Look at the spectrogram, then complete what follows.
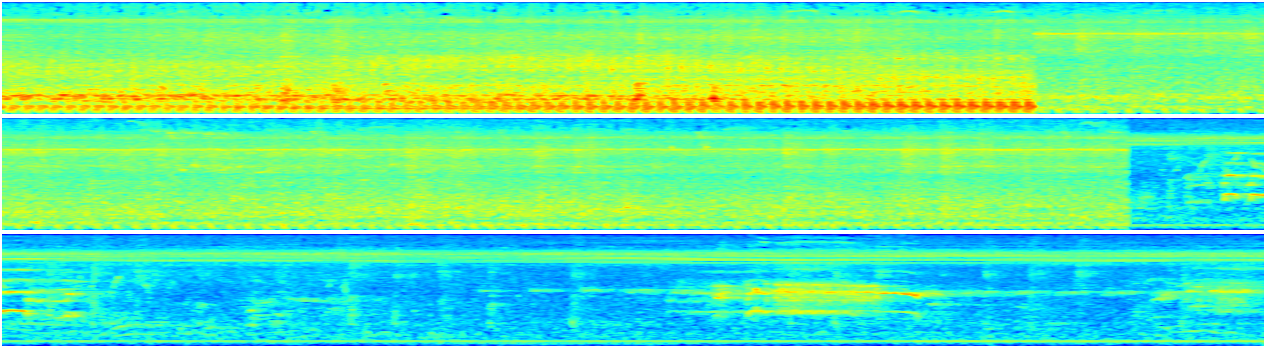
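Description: A loud steady noise with a low hum for about the first eight seconds, cutting suddenly to a quieter hiss. After a second cut, short bird calls come through, then a rooster crows once, a bit past the two-thirds mark.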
